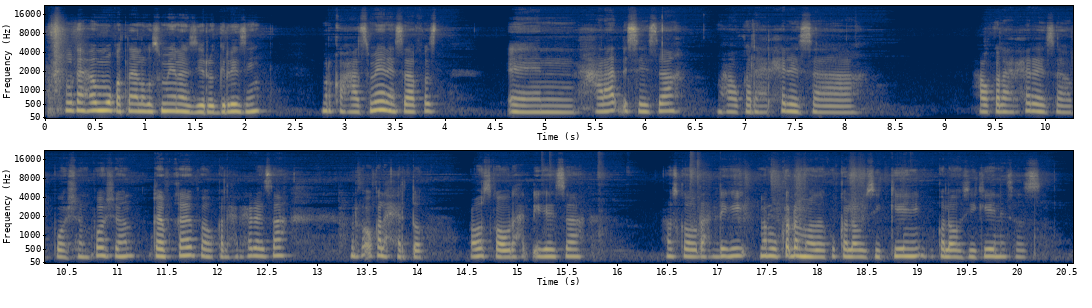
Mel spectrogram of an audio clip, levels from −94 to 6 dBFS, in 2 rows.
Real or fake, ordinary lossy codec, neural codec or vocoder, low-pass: real; none; none; none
